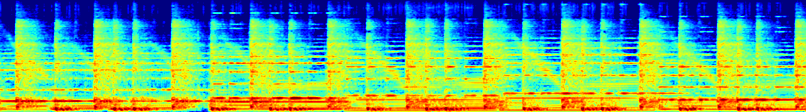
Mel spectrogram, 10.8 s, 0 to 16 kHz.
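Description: Yamaha PSR-520 arranger keyboard playing music with a steady drum rhythm and bass accompaniment under sustained chords, which change about every two seconds.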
